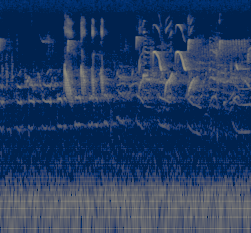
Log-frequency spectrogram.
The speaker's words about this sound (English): Later, at the edge of the broad river, I was stopped dead in my tracks by the number, diversity, and volume of bird calls exploding in the air around me. oyster catchers, buntings, plovers, woodpeckers. This is an actual recording.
